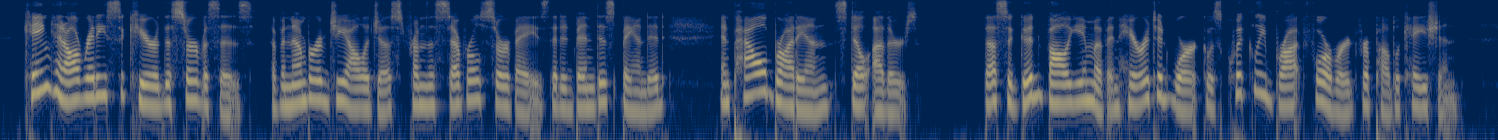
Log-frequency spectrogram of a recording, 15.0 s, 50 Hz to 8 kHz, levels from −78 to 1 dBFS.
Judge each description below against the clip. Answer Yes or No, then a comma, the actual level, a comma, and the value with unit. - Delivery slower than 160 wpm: Yes, average, 150 wpm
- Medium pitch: Yes, medium, 180 Hz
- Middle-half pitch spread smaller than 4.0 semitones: No, average, 4.5 semitones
